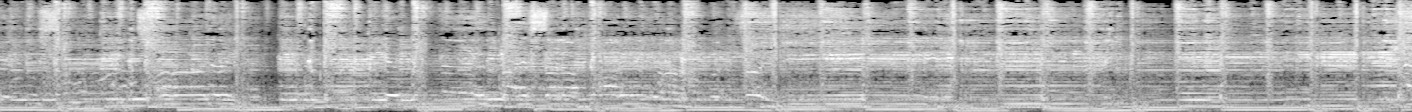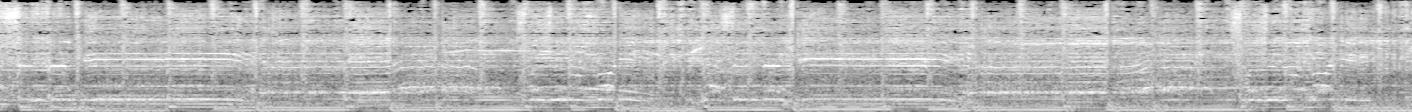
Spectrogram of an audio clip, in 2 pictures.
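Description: Live rock band playing loud: electric guitars, bass and drums, with a melody line carried over a heavy, steady bass.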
